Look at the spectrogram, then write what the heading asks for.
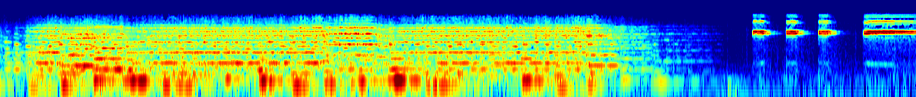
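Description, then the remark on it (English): Orchestral music plays and fades away, then a shrill police whistle sounds a hurry-up signal: three quick, loud blasts followed by a longer sustained one, urgent and on its own. “Did you get that hurry-up signal, fellas and girls?”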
